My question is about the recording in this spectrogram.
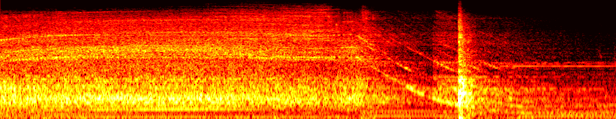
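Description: Makita mitre saw running and cutting through a hardwood architrave board. About two seconds in the motor is released and winds down with a falling whine, and a sharp knock follows.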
